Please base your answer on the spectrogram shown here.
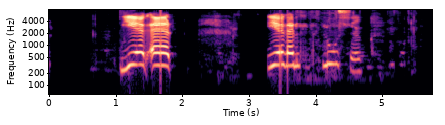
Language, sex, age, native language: Icelandic, male, 9, Icelandic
